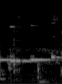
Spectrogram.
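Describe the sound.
A mobile phone reminder alert to drink water sounds as a steady electronic tone held for about half a second, moderately quiet, before a voice abruptly begins speaking.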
